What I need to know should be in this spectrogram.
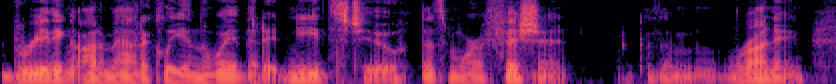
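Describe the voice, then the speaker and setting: A man with an American accent speaks at a very fast pace and medium pitch with vocal fry, in a dry, close sound with no echo. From United States. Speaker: writer and psychologist streaming. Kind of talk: livestream casual chat. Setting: livestream. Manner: little breathing while speaking.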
